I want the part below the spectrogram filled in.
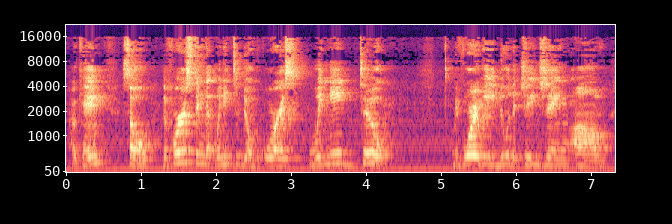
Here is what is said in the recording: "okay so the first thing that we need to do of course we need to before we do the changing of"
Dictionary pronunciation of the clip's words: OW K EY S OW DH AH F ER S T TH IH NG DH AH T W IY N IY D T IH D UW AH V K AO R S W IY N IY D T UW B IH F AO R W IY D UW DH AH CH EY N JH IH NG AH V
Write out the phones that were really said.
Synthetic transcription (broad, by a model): OW K EY S OW DH AH F ER S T TH IH NG DH AH T W IY N IY D T IH D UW AH V K AO R S W IY N IY D T UW B IH F AO R W IY D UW DH AH CH EY N JH IH NG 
